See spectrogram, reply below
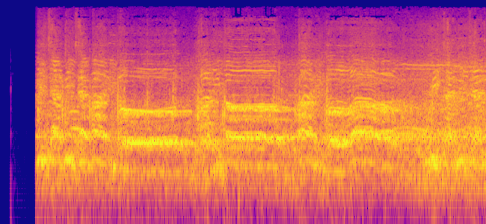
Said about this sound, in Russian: А до этого пытался заставить вот между этими двумя мячами судью остановить игру, потому что болельщики Барселоны обзывали его голубым по ходу матча. Вот давайте гомофобские кричалки послушаем эти.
